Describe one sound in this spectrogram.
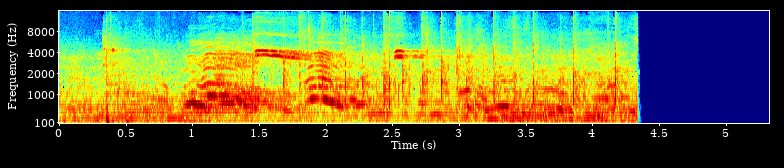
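A small crowd of men cheers loudly.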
